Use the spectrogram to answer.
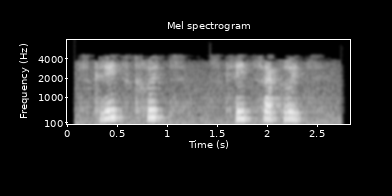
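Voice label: "krizkrut", Haut Rhin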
